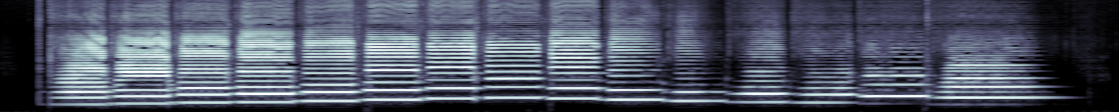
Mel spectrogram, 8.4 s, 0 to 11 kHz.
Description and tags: Part of the Good-sounds dataset of monophonic instrumental sounds.
instrument::sax_alto
note::D#
good-sounds-id::6677
mode::major
Intentionally played as an example of scale-bad-dynamics-staccato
